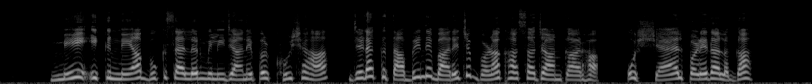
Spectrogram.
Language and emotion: Dogri, happy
